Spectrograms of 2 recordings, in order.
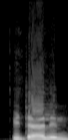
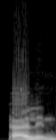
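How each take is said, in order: First: The word begins with a pronounced p sound. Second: The word begins with a t sound, no p. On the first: The speaker calls it wrong. "পিটায়ালিন বলো না" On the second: The speaker calls it right. "টায়ালিন বলে"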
